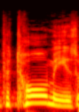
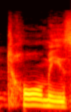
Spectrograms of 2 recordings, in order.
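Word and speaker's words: Ptolemies: kings of Egypt and the potomies or the tolmies as some say I say the P there's no necessarily right or wrong pronunciation but so the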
